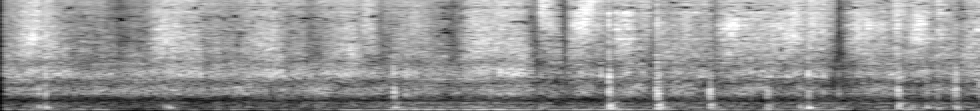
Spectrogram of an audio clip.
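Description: Short fingernails and fingertips scratch across the aluminium lid of a closed space-grey MacBook lying flat on a table, its thin hollow shell giving a steady dry rubbing and rasping over a low hum. A few sharper, brief scratch clicks stand out in the second half.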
